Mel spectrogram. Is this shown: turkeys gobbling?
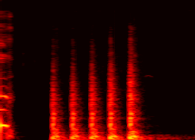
no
